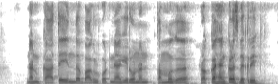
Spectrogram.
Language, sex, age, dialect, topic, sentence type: Kannada, male, 18-24, Dharwad Kannada, banking, question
